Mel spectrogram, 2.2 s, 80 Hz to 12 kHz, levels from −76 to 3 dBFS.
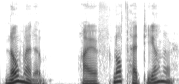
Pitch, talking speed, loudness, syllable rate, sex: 135 Hz, 215 wpm, -20 LUFS, 5.7 syllables/s, male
